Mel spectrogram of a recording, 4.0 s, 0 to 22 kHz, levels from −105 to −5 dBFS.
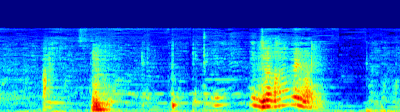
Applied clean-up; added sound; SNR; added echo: neural mask model DeepFilterNet 3.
